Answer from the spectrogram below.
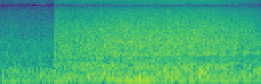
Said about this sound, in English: Little motion sensor action water here, girls.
